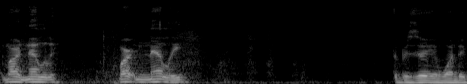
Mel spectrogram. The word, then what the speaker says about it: Martinelli: out um about how martin land martin nelly let me say his name right martinelli martin nelly the brazilian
